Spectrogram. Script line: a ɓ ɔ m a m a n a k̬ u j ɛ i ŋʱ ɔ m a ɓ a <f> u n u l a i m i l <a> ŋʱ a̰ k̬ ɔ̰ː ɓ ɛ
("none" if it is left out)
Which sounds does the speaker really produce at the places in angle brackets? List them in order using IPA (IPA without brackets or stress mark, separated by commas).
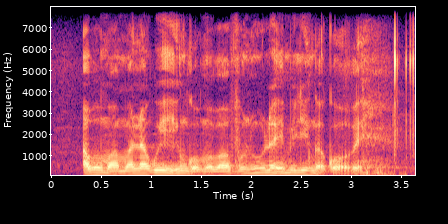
v, i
